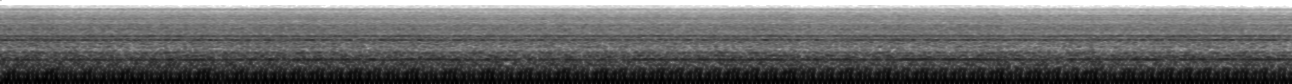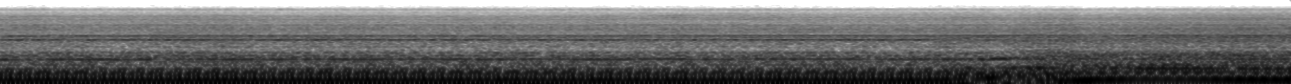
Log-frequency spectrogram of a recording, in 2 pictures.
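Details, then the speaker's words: Track car left standing a week: lumpy idle sags and stumbles, and revs drop further when given gas. Owner suspects tank vacuum once warm kills fuel pressure, unconfirmed; idle speed drop. "foreign dropping and I'm going to give it gas it drops even more"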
